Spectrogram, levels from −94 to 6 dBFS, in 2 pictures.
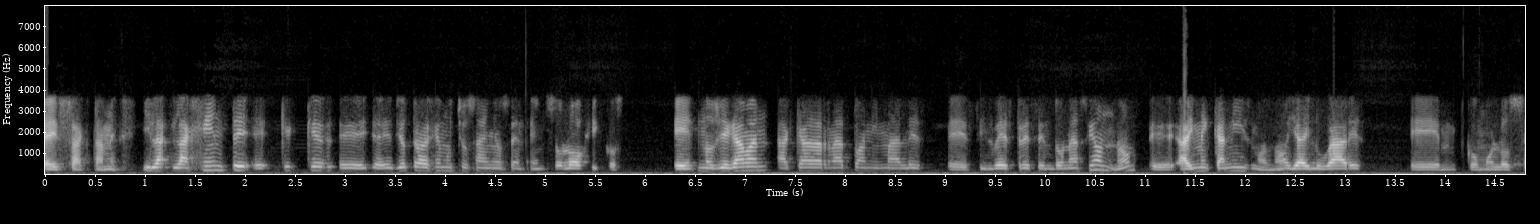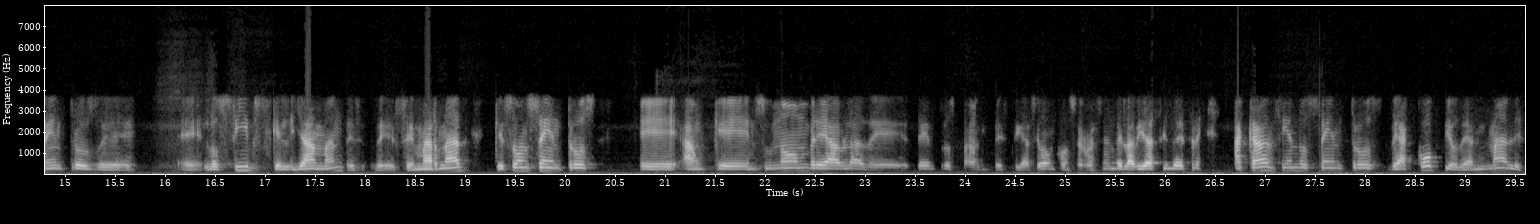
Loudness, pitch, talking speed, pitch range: -24 LUFS, 150 Hz, 155 wpm, 130-165 Hz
